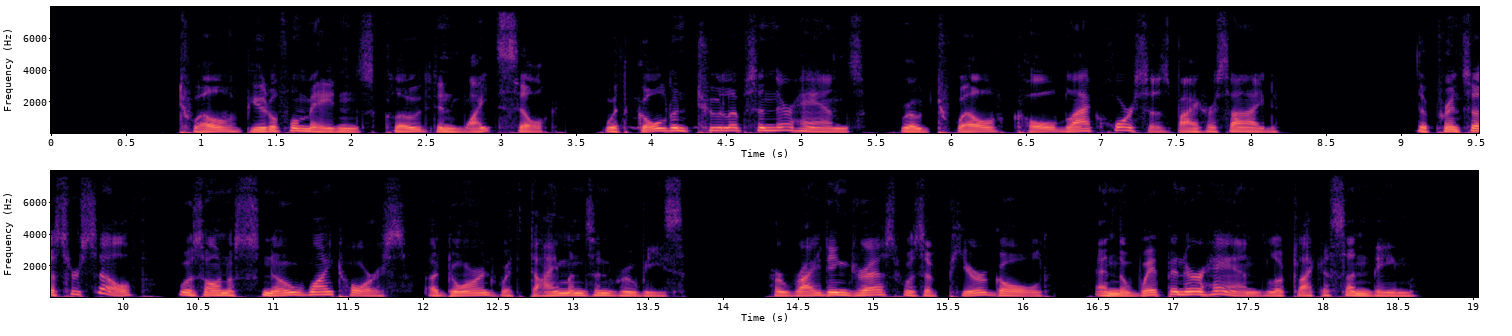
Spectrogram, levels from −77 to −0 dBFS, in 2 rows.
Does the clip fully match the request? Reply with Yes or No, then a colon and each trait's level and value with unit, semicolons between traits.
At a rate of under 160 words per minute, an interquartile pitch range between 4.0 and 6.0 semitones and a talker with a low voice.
No: average, 165 wpm; average, 5.0 semitones; low, 125 Hz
